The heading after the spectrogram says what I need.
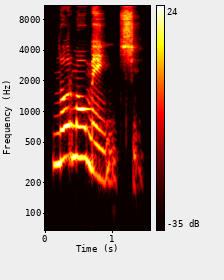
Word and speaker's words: normalmente: Normalmente. Normalmente. So here we have 4 syllables. Normalmente. And you know that this stressed one is this one because it is the second to last.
